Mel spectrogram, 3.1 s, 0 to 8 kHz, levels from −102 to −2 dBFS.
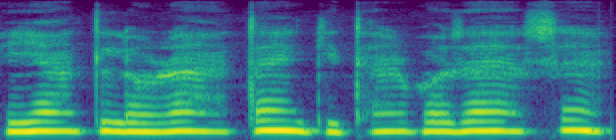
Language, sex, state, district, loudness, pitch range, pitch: Assamese, male, Assam, Sonitpur, -11 LUFS, 190-200 Hz, 195 Hz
